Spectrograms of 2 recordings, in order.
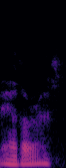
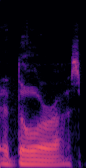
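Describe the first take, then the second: First: The stress falls on the first syllable. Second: The stress falls on the second syllable. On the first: The speaker calls it right. "with the emphasis on, on, on the eh" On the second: The speaker calls it wrong. "it's not Edoras"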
